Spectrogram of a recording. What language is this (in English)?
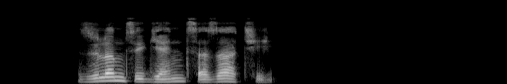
Torwali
